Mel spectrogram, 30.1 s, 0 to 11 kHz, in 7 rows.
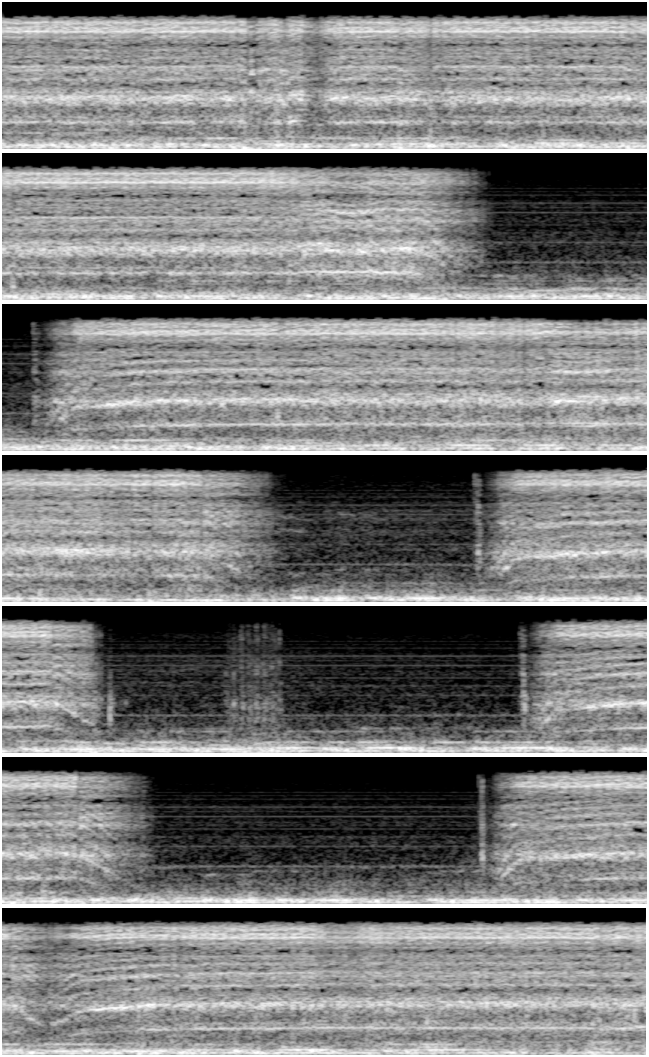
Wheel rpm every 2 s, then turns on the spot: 160, 160, 160, 100, 60, 160, 160, 50, 90, 10, 60, 20, 70, 140, 160.
18-20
